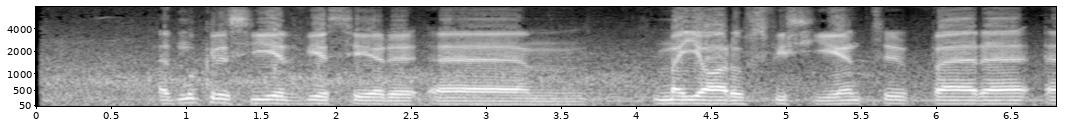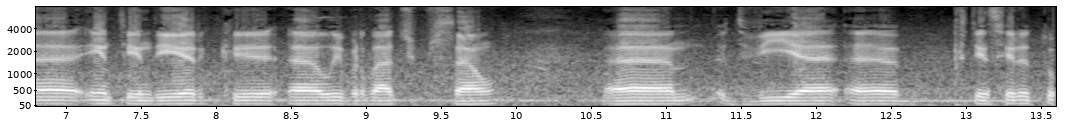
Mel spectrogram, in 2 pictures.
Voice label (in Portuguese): Voz Pop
